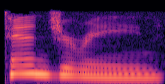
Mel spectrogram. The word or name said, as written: tangerine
